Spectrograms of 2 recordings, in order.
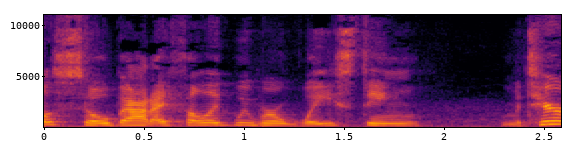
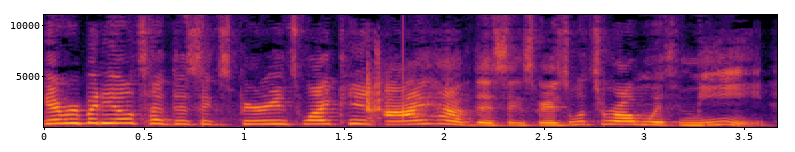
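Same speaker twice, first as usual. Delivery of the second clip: higher, rushed retold self-pity; frustrated complaint; 6 semitones higher, faster than usual. Blaming herself for missing the experience, frustrated. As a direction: plead it fast and high, exasperated.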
